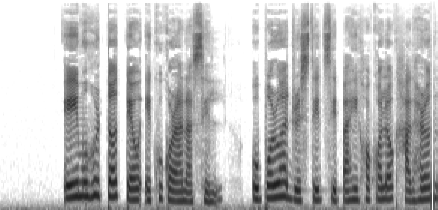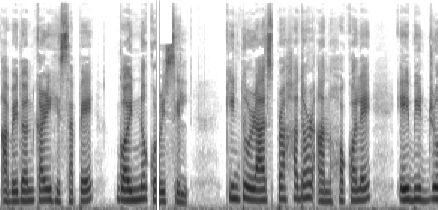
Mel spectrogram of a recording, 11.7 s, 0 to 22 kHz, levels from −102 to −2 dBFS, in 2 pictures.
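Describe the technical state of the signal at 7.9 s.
A corrupt frame muted at 7.92 to 7.96 s: the decoder rejected one damaged compressed frame, so the speech drops to abrupt silence for 44 ms while timing holds.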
